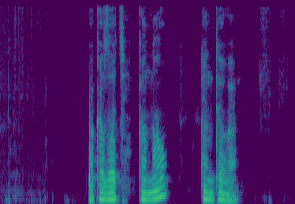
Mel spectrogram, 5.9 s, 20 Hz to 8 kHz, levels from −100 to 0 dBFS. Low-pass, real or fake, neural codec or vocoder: 7.2 kHz; fake; codec, 16 kHz, 8 kbps, FreqCodec, larger model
